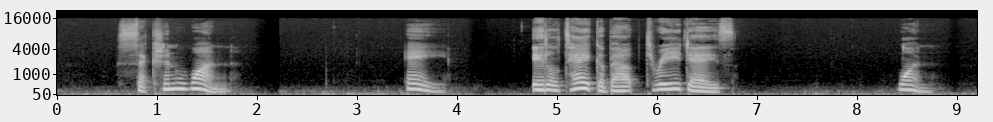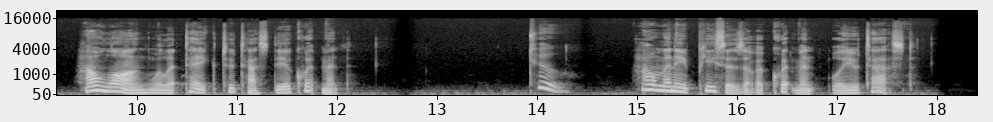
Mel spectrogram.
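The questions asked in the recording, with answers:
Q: Find the correct question or statement.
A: 1: How long will it take to test the equipment?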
